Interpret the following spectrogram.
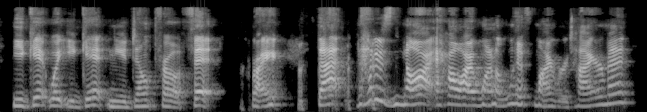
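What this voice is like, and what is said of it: Texas accent. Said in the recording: “here in my Texas accent”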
